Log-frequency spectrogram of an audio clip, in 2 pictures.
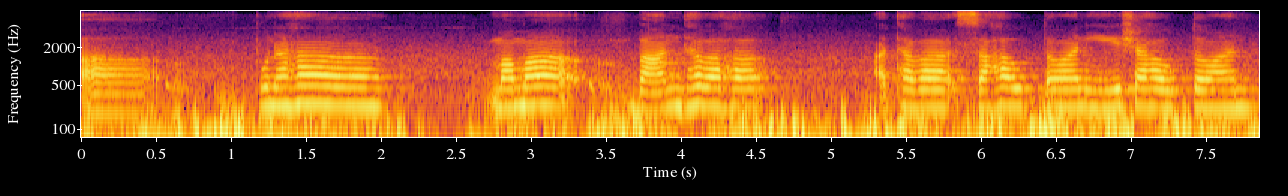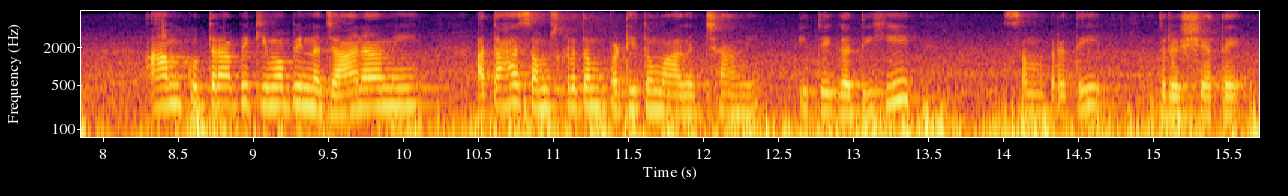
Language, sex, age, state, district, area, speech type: Sanskrit, female, 30-45, Tamil Nadu, Chennai, urban, spontaneous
